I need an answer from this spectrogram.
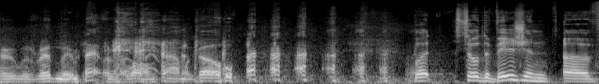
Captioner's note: laughs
